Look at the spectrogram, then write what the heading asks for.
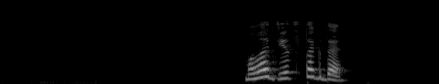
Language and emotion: Russian, positive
